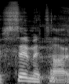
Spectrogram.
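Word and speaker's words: scimitar: doing the word thing I obviously know it's a skyar to call it skar no simitar it's obviously a silent s embarrassing um very much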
